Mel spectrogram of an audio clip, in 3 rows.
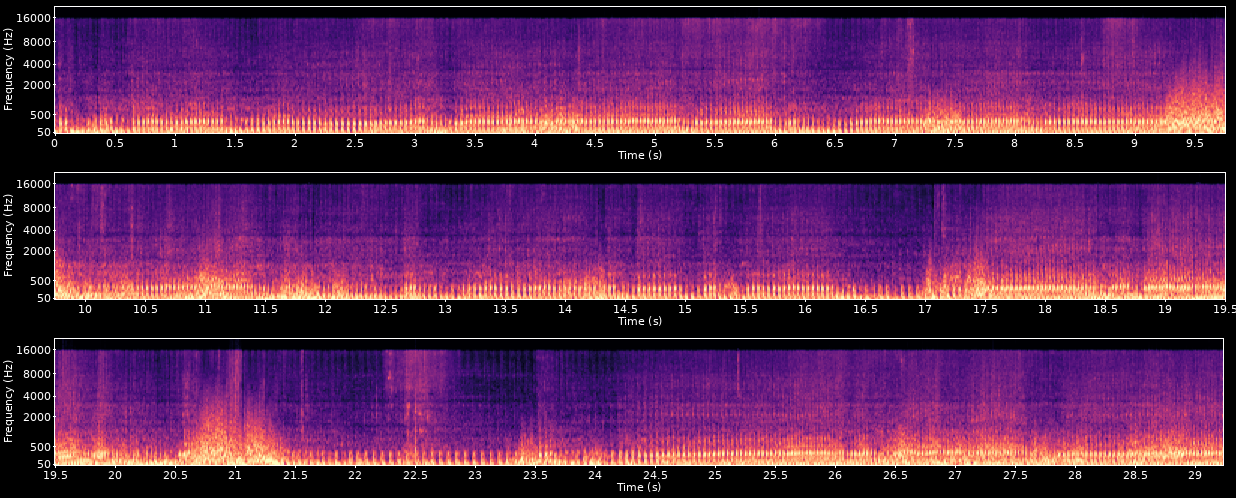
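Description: Husqvarna FE 450 enduro motorcycle's single-cylinder four-stroke engine running under way, heard from a camera mounted on the bike; the engine note drops and picks up again several times as the throttle is eased and opened. A few brief rushing noises cut through, about a third of the way in and twice more past the middle.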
